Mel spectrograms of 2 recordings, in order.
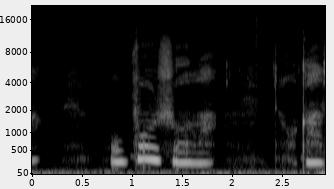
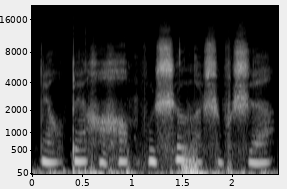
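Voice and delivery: whispering; 4 dB louder than usual. Acted. Loud close whisper ASMR.

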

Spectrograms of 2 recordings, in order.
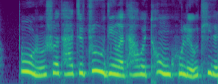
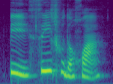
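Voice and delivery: usual speaking voice

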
